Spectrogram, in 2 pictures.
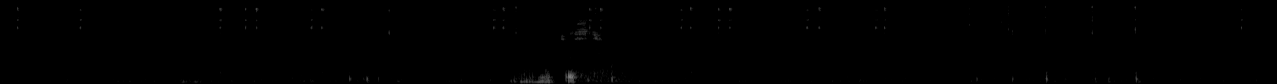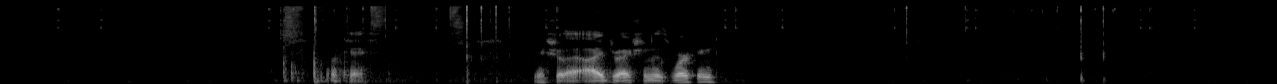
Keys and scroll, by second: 3.4 b, 5.1 b, 8.9-10.5 typing, 16.0 1, 16.5 space, 17.4 2, 22.6 2.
